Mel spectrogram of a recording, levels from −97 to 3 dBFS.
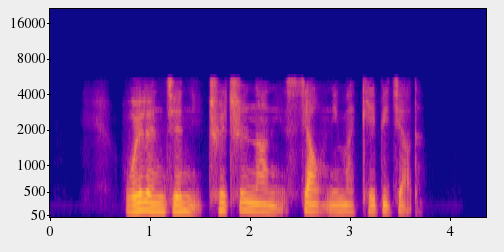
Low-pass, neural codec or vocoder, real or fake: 5.4 kHz; codec, 16 kHz in and 24 kHz out, 0.4 kbps, LongCat-Audio-Codec, two codebook decoder; fake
